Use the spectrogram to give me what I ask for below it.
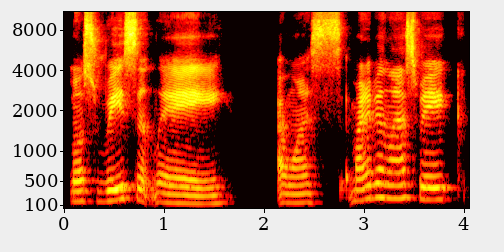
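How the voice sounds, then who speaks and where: A woman's voice: lowish voice, expressive, a little slow, poor audio. A woman in her fifties, an author guest on a podcast, chatting casually with a self-mocking sense of humor and rambling asides. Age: 50s.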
